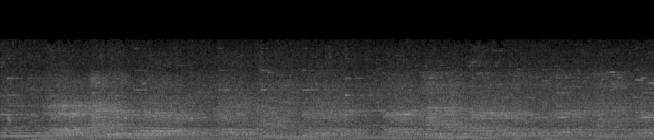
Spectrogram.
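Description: Choral music: a choir singing long, layered notes that swell and fade over a sustained musical background.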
